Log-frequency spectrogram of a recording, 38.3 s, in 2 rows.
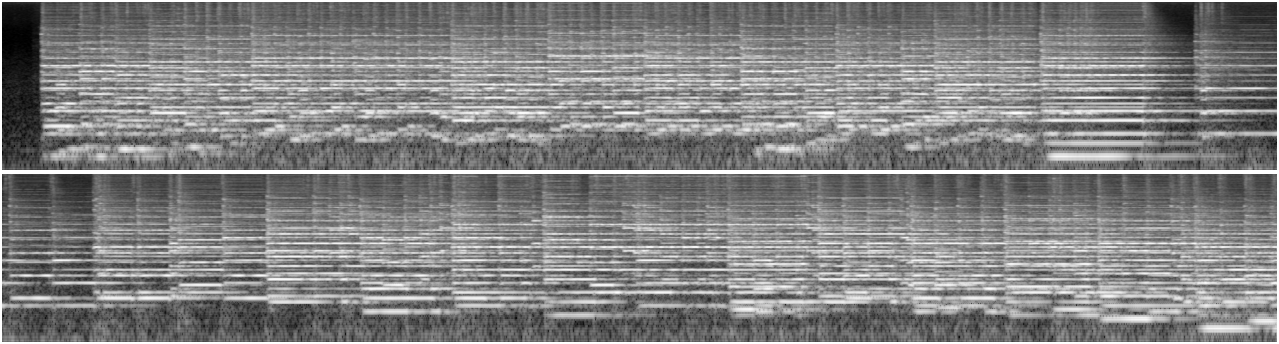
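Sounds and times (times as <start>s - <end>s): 
organ: 0.6s - 38.2s.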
